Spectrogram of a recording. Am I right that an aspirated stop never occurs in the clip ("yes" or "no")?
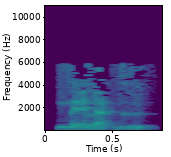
yes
